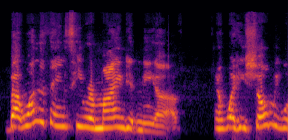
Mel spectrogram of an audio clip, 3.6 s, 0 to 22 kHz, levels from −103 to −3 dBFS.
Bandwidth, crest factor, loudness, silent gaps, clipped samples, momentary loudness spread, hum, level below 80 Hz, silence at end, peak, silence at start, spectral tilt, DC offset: 16 kHz; 16 dB; -28 LUFS; none; under 0.1%; 11 LU; none; -80 dBFS; 0 s; -12 dBFS; 0.1 s; -4 dB/octave; under 0.1%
